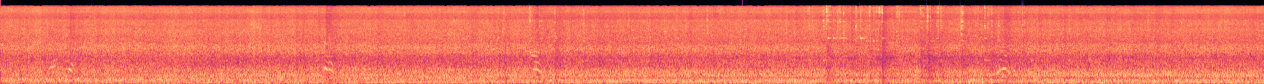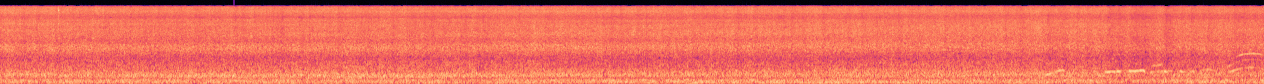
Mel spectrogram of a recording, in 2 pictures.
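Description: A swollen, muddy river rushing steadily, a dense unbroken noise.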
